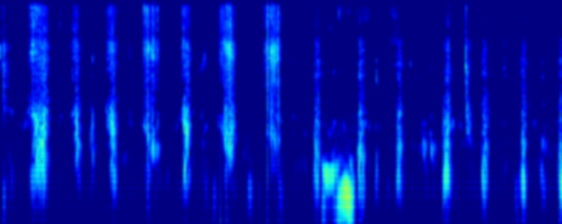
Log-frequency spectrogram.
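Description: Loud, close crunching bites of spicy Thai papaya salad with khanom jeen rice noodles, crispy pork rinds and snails, about a dozen sharp crisp chews in an irregular rhythm with brief pauses between.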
